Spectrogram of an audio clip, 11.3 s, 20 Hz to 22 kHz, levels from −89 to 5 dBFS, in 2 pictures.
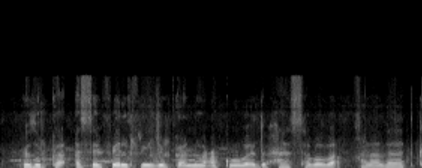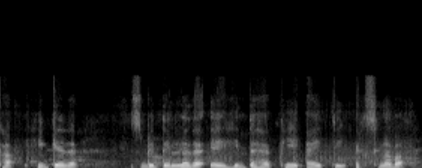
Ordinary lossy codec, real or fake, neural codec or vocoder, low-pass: Opus, 16 kbps; real; none; 10.8 kHz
